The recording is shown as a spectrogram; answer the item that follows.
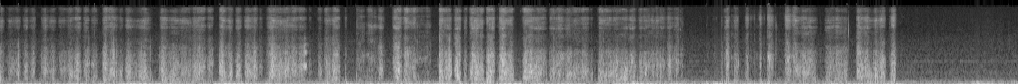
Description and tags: Small pieces of metal being ground against each other
Swooshing, Grinding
